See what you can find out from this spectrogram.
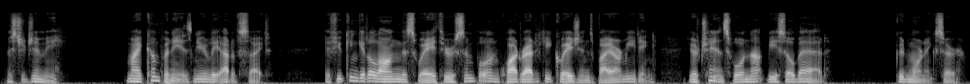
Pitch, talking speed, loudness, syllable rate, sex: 110 Hz, 200 wpm, -20 LUFS, 6.2 syllables/s, male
